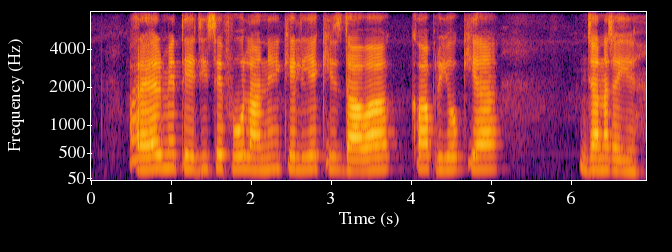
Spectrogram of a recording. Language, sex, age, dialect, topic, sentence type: Hindi, male, 18-24, Awadhi Bundeli, agriculture, question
